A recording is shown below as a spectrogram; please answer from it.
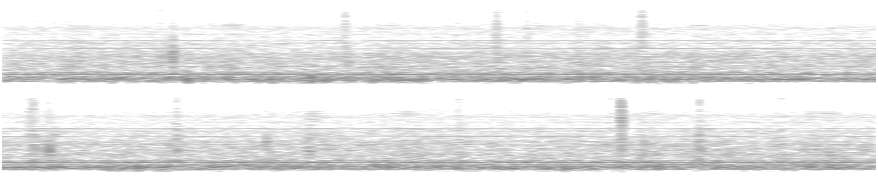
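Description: Faint, steady room hum with a few soft ticks and scratches of a felt-tip marker colouring in small shapes on a paper chart.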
